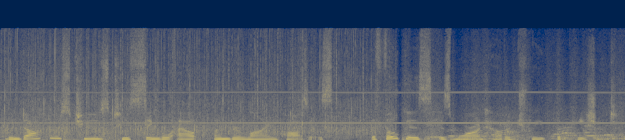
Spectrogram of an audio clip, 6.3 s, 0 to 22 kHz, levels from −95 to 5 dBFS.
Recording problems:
crowd noise; loud; throughout; 6 dB below the speech
high-pitched whine; noticeable; throughout; 3 kHz, 10 dB below the speech
background music; faint; throughout; 25 dB below the speech

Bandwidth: 17.5 kHz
